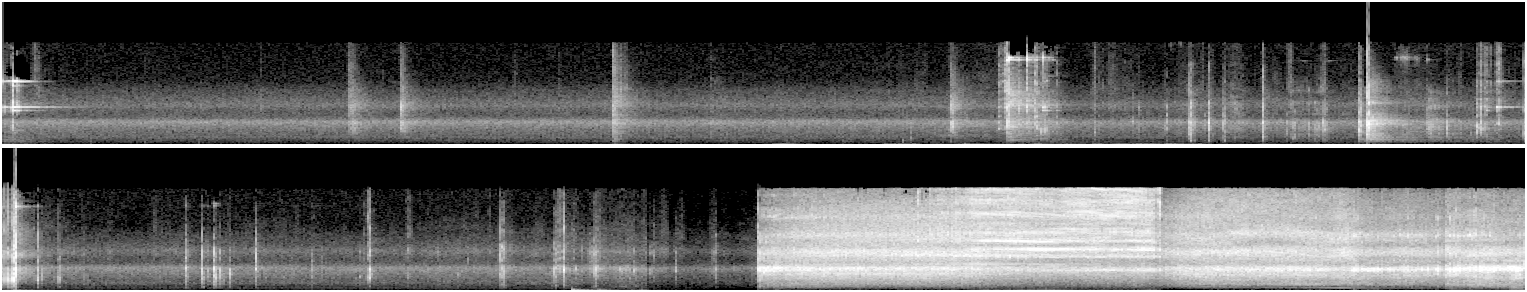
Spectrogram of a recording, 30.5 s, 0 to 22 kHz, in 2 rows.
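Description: Scattered metallic clicks and clinks of the angle grinder being handled and its disc changed. About 23 seconds in, the angle grinder starts and runs loud and steady, its thin cutoff wheel cutting off the protruding end of the pin.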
